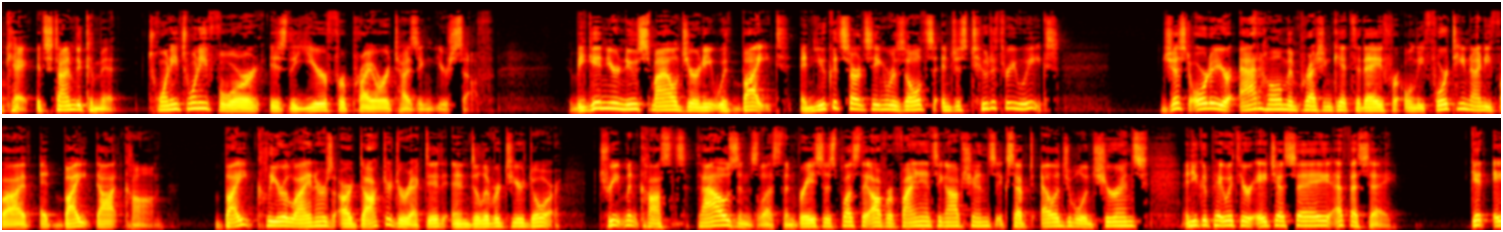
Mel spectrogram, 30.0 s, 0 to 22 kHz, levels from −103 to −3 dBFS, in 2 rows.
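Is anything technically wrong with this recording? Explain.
No, nothing is technically wrong with this audio.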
